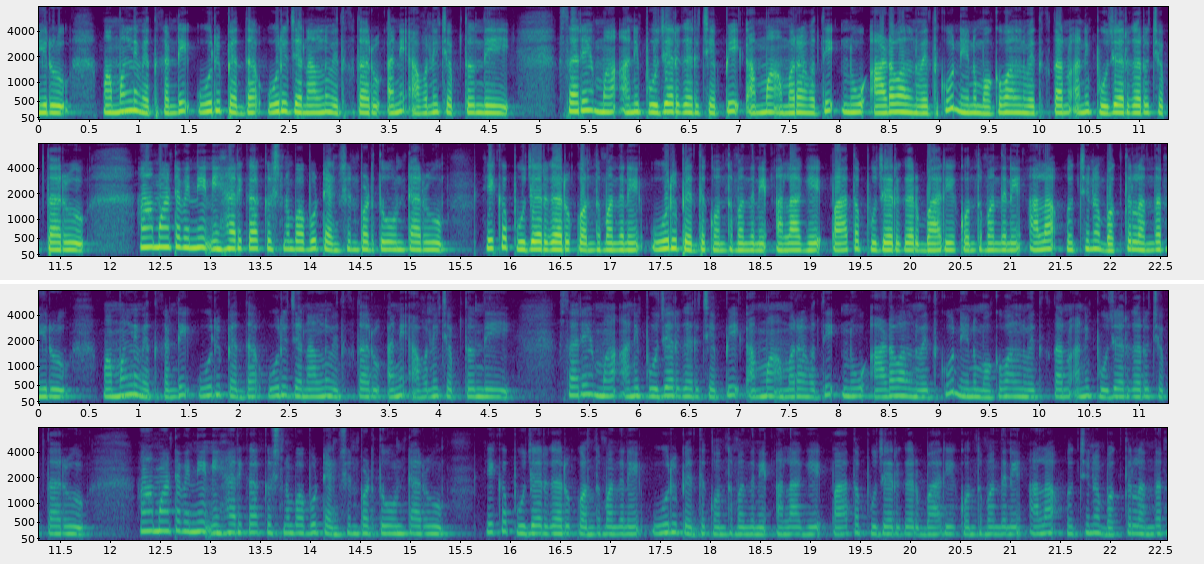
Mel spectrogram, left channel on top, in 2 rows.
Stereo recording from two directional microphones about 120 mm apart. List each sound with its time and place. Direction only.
0.0 s speech: 45° left (ahead or behind)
